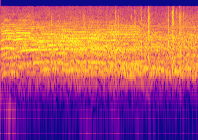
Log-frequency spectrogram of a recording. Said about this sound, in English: Now for those of you who wonder why these people are standing up shouting, it's because if you really believe that, anytime I said, thus saith the Lord to his anointed, you'd slap somebody next to you and say, excuse me, but he happened to be talking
